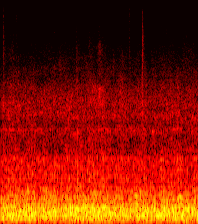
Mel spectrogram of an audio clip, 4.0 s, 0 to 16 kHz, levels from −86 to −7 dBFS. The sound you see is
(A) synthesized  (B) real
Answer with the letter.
A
